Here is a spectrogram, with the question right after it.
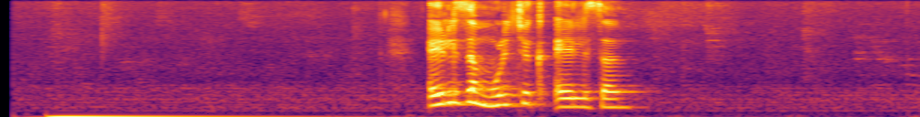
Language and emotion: Russian, neutral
